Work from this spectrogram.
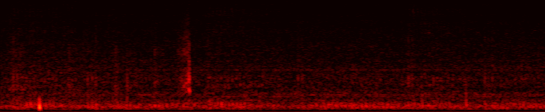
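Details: Domestic cat purring: a low, steady, rumbling pulse throughout, with a faint click near the start and a soft rustle near two seconds, indoors in a quiet room.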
